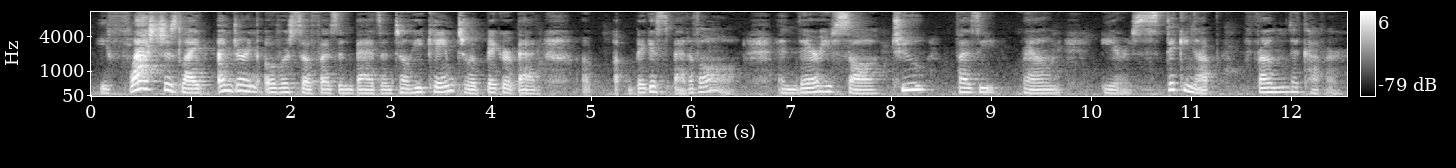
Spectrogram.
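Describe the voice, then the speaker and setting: A woman reading a children's picture book aloud with animated, storytime expression. Her voice sits on the lower side but swings widely in pitch, and she stops to ask her young listeners questions. A faint noise lies under the recording. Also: measured pace, vocal fry.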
